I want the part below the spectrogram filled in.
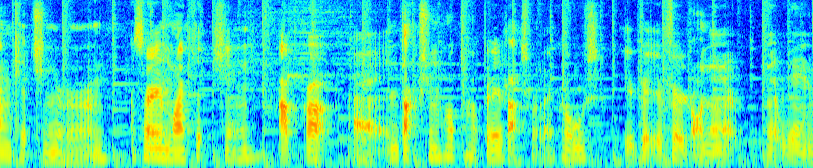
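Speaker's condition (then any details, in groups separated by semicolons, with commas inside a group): Cerebral palsy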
